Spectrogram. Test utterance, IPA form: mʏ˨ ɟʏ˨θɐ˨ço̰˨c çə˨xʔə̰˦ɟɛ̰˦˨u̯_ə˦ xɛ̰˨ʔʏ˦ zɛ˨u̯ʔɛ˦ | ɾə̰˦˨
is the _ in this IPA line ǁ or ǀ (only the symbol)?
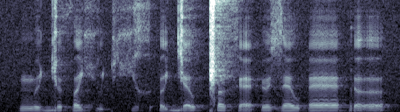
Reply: ǁ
